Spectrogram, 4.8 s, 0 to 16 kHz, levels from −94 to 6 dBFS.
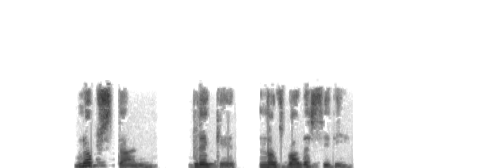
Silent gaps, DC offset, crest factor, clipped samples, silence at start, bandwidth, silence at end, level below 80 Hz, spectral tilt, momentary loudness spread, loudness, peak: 1.66-1.88 s, 2.45-2.59 s; under 0.1%; 20 dB; under 0.1%; 0.75 s; 8.4 kHz; 1.35 s; -52 dBFS; -3.5 dB/octave; 17 LU; -19 LUFS; -2 dBFS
